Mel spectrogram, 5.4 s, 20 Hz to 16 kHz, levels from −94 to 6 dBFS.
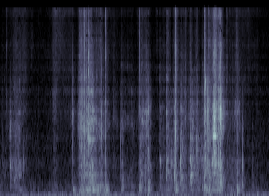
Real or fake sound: fake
